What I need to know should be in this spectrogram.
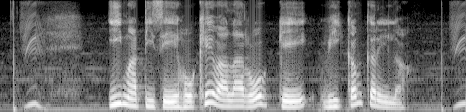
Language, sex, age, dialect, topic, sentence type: Bhojpuri, male, 31-35, Northern, agriculture, statement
